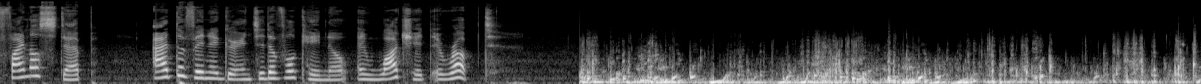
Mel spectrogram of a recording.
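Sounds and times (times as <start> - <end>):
foaming mixture gurgling and bubbling: 5.8 - 12.0.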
